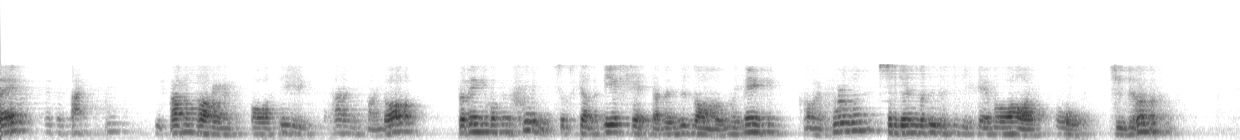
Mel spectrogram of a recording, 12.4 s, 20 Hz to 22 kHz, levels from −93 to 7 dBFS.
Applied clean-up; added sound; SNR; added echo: neural mask model DeepFilterNet 3.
